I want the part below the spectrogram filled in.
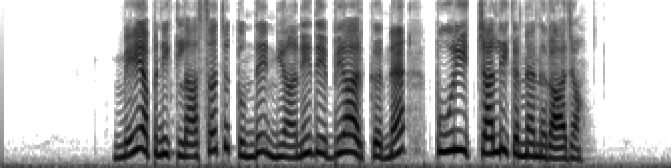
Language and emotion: Dogri, angry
